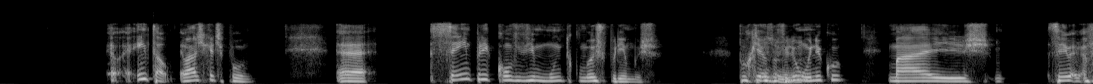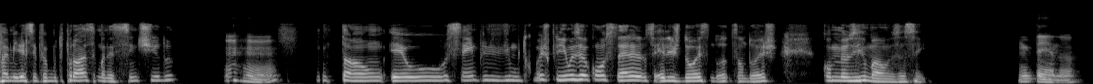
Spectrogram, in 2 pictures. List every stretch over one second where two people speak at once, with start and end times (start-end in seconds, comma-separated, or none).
none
